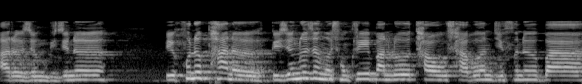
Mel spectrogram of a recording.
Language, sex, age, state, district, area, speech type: Bodo, female, 45-60, Assam, Chirang, rural, spontaneous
